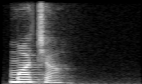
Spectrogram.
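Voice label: "мача", Komi, female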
